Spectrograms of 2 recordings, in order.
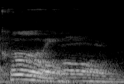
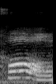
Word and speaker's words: curl: do it right a give it a try curl not call no that's a we want that's better Cur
